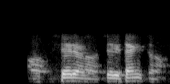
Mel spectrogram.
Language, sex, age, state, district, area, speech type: Kannada, male, 18-30, Karnataka, Chamarajanagar, rural, conversation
